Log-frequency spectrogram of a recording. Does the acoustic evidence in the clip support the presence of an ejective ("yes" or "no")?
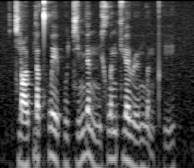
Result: no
